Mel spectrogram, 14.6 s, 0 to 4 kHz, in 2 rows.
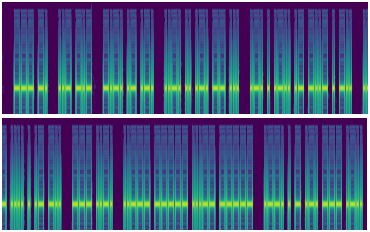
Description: Morse code, heard as a keyed tone, about 36 wpm, 550 Hz. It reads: ON UK CAR FIRMS RELAXED AHEAD OF 2030 PETROL
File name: podcast / News headlines-1x-35x35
